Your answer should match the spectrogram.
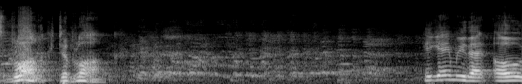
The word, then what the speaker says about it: blanc de blanc: We'll have a bottle of blank de blank. Mama. It's blanc de blanc.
